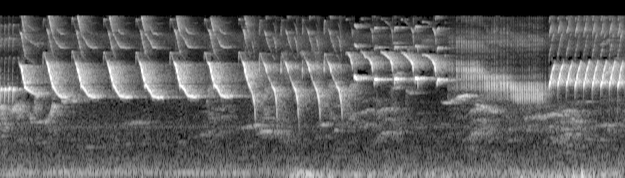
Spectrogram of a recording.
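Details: Singing canary used as a lure to set other canaries singing, with a lavish phrased song: repeated high, sharply falling sweeps delivered in a rapid series, a brief twittering passage, then a fast high trill.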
